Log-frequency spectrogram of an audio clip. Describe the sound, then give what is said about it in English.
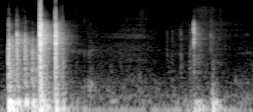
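Dice clatter across a table in a quick burst of sharp clicks and knocks, then settle, followed by a second, softer rattle about a second and a half later. Fairly loud. “He doesn't appear to be fiddling with the dice of any, okay. or anyway. All right, that's good. Just go ahead and roll.”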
